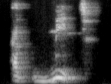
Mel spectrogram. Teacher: La acentuación está en la última sílaba. Admit. No dice admit, sino que dice admit.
